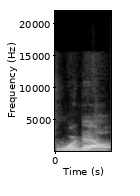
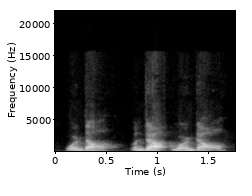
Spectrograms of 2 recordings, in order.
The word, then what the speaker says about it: Wardell: It's pronounced Wardell. Okay, Wardell. Okay, Wardell.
